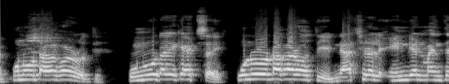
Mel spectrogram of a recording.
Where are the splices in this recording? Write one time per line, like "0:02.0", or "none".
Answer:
none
